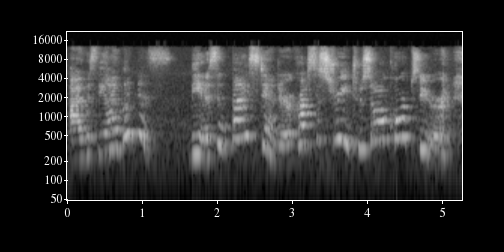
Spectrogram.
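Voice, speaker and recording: A woman's voice: high voice, big pitch swings, normal speed. A woman acting a vengeful, slyly genial male stage actor in an old-time radio suspense play, silky and theatrical. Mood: sly amusement. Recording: roomy echo, distant mic, faint noise.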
